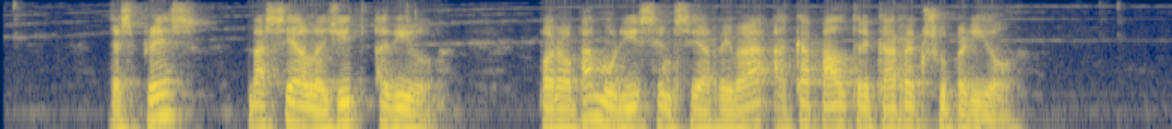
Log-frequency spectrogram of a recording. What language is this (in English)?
Catalan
